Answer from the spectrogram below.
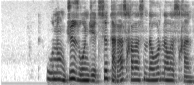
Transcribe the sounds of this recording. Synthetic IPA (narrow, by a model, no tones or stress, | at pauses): wo̞nəɴʒʏzwo̞nʒe̞t̪ɪ̥sɪt̪ʰɑɾɑsqʰɑlˠɑsənd̪ɑwo̞ɾnɑlˠɑsqɑn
